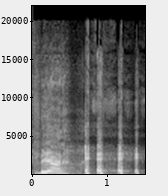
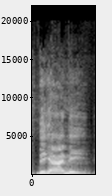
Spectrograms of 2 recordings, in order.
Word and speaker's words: Diani: Y'all cannot pronounce Diani, but I'm not judging, because I can't pronounce some of y'all names either. You know, niggas in Atlanta can never finish their words. Diana. But see, Diana. They'll never say that I. It's Diani, not Diana.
